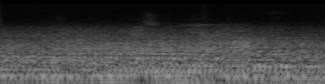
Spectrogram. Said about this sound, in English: Well, we're not far from Fort Campbell, and that had the sound of a big helicopter. Some of their finest flying over.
